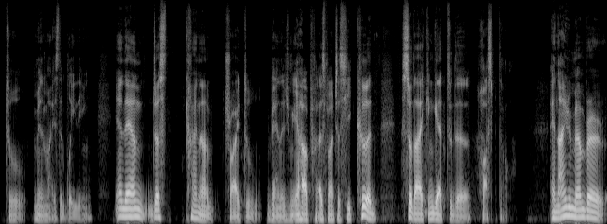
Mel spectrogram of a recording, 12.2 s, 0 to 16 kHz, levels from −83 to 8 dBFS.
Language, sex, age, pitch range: English, male, 50-69, 80-105 Hz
